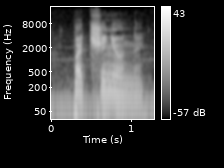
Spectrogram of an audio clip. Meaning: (verb) past passive perfective participle of подчини́ть (podčinítʹ); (adjective) 1. subordinate (of a person) 2. subordinate (of a role, position, nature, etc.; inanimate)
- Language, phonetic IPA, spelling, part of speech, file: Russian, [pət͡ɕːɪˈnʲɵnːɨj], подчинённый, verb / adjective / noun, Ru-подчинённый.ogg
